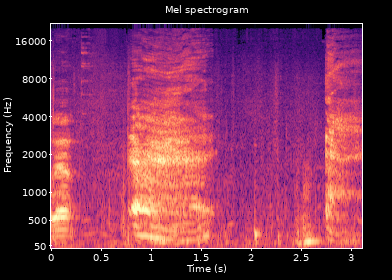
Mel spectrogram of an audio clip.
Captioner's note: sighs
